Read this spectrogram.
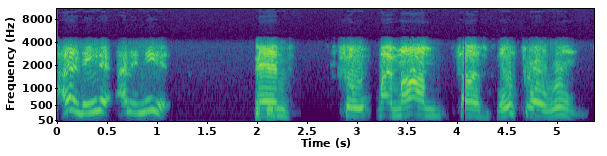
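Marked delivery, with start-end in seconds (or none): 0.0-1.2 put-on children's voices speaking. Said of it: "me and my sister were like".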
